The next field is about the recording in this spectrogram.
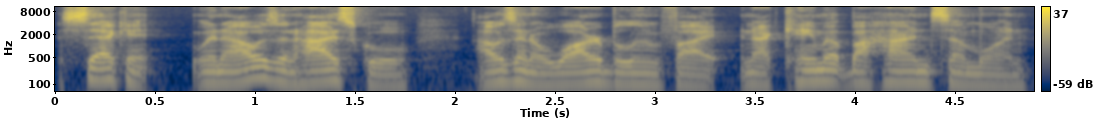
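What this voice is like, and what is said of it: Hoarse, nearly gone voice. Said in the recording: “I'm still halfway sick, so my my voice is almost gone. So that's why I sound weird.”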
